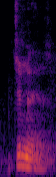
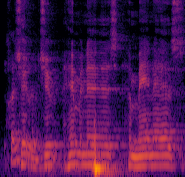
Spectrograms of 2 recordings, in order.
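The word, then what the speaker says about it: Jiménez: The name Jimenez. No. Jimenez. Did I pronounce it wrong? Jimenez. It's all on where the accent is.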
